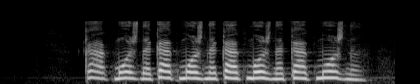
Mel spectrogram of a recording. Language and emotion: Russian, angry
